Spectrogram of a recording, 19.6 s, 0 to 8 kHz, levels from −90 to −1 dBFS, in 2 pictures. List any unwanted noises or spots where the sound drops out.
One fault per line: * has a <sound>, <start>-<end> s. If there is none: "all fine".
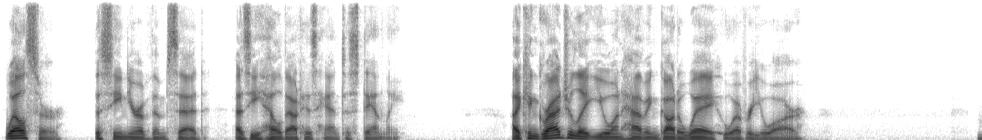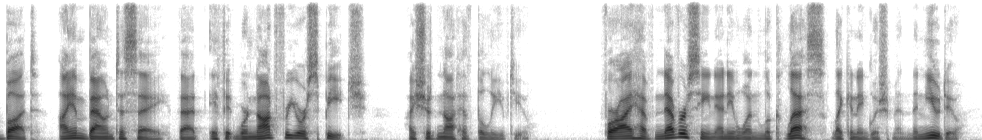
all fine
